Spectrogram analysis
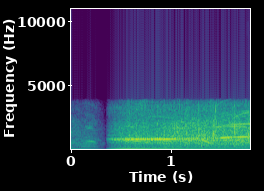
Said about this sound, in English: Looks like he's standing up. The crowd's applauding. It looks like he's going to be okay.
